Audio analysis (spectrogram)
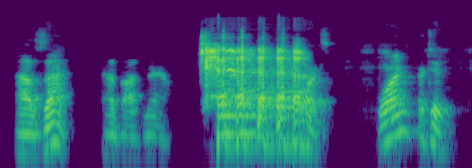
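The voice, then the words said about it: Impression of an eye doctor. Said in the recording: “my impression of an ophthalmologist or optometrist making love”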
